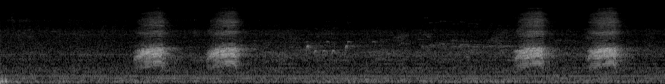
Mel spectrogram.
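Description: A crow cawing: two pairs of short, harsh caws, the second pair coming a few seconds after the first.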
